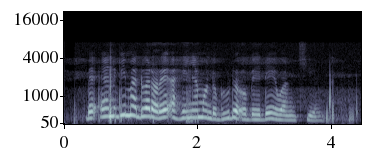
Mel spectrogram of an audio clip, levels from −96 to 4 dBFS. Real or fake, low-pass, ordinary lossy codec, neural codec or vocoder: real; 7.2 kHz; MP3, 64 kbps; none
